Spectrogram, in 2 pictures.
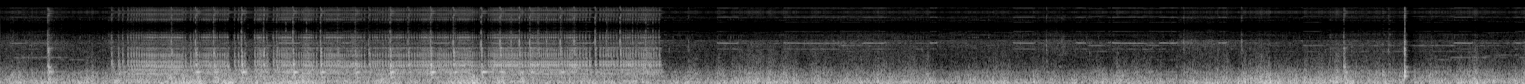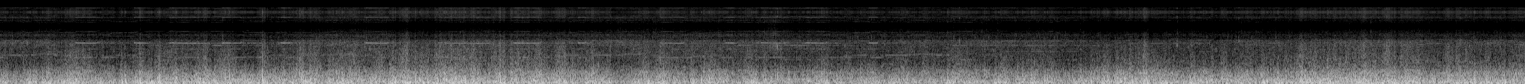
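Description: Wind buffeting the microphone on a sailboat under way, with water rushing along the hull, a steady rumble throughout. For about five seconds near the start a steady tone with several pitches sounds over it, and a single sharp click comes about halfway.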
